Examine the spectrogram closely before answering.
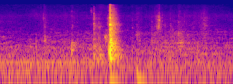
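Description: A plastic lid snaps onto a cup.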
